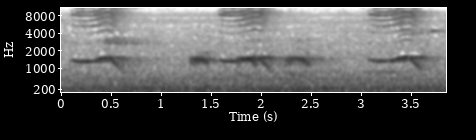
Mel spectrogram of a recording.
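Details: Myna recorded in April 2023: repeated clear whistled notes, level then dropping in a short downslur, given in small groups, over steady low background noise.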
